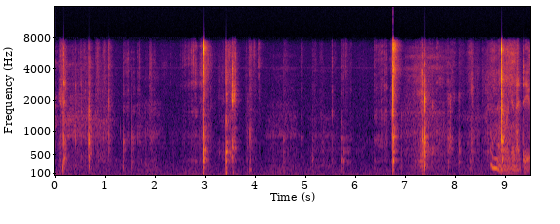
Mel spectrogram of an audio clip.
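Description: Scissors cutting paper for a baby folio craft, a run of quick close snips and crisp slicing clicks, irregular and fairly faint, with a quiet voice talking in places.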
